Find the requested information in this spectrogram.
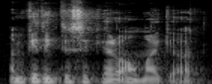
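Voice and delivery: ordinary talk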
